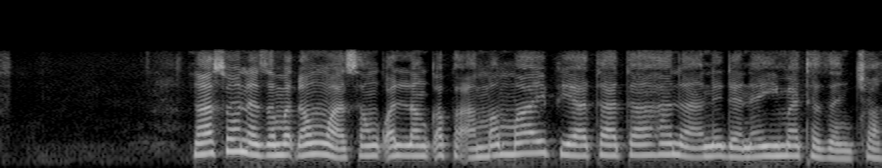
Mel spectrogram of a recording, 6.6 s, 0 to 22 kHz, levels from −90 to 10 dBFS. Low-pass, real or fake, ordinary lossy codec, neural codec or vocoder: 7.2 kHz; fake; none; codec, 16 kHz, 6 kbps, DAC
